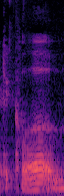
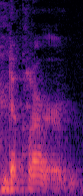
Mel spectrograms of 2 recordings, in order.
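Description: First: Club is said plainly without an added R. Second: Club is said with an added R sound. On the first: The speaker calls it wrong. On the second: The speaker calls it right.

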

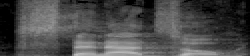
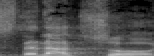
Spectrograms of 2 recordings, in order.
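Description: First: It is said in a plain, unaffected way. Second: It is said with an Italian-style accent.

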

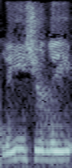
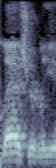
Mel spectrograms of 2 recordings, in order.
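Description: First: It is said with a non-British pronunciation. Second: It is said with a British pronunciation.

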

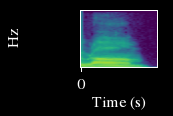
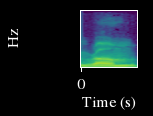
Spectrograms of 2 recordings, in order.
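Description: First: The vowel in the name is long. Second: The vowel in the name is short. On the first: The speaker calls it right. "We say Ram, long R" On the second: The speaker calls it wrong. "We don't say Ram"

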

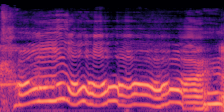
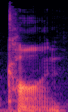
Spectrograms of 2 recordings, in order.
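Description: First: The name is yelled loudly. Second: The name is said calmly, without yelling.

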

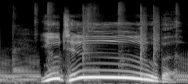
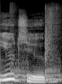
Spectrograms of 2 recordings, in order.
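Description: First: It is said in an exaggerated imitated inflection. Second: It is said in a plain, ordinary voice. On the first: It copies another person's signature way of saying it. The speaker calls it wrong. "we're not allowed to say YouTube like that" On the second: It is just the ordinary word. The speaker calls it right. "We could say YouTube"

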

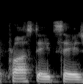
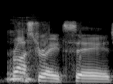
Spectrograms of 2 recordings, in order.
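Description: First: The first word has no R after the T. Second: The first word has an R after the T. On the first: The speaker calls it wrong. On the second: The speaker calls it right.

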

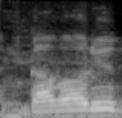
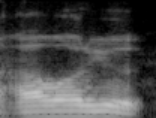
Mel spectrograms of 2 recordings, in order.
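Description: First: It is said in standard Russian pronunciation. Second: It is said with a Ukrainian accent. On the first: This is the standard way to say it. "Gavaryu diyeceğine" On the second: A Ukrainian speaking Russian says it this way. "Gavaryu diyor mesela"

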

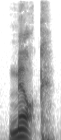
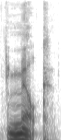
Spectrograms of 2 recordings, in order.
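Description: First: The word is said with heavy, over-enunciated emphasis. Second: The word is said plainly without extra emphasis. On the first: The speaker calls it wrong. "Stressing the word" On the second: The speaker calls it right. "That was way better"

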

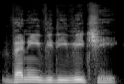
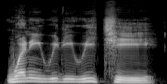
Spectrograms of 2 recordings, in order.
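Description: First: Each word starts with a V sound. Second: Each word starts with a W sound. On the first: The speaker calls it wrong. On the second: The speaker calls it right. "correct Latin pronunciation"

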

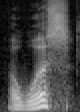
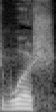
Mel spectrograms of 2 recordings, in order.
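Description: First: The word ends with a plain s sound. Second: The word ends with an sh sound. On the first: The speaker calls it right. "like the word wuss" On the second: The speaker calls it wrong. "he always called him a whoosh, like a W-U-S-H"

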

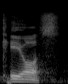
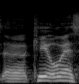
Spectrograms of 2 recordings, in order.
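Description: First: It is said as one word, chaos. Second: It is spelled out as separate letters.

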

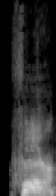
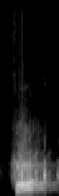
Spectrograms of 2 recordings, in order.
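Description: First: It is said in the speaker's normal voice. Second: It is said in a put-on character voice.

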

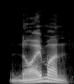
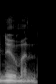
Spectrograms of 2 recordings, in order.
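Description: First: The name is said the German way. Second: The name is said the American way.

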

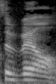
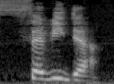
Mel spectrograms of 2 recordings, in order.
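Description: First: The name has an English pronunciation. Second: The name has a Spanish pronunciation. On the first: "in English is Seville" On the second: "in Spanish is Sevilla"

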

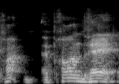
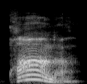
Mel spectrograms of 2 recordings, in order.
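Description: First: The word is pronounced with Spanish-style vowels. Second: The word is pronounced with French-style vowels. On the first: The speaker calls it wrong. "they say prendre, like that" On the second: The speaker calls it right. "Instead of saying prendre"

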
